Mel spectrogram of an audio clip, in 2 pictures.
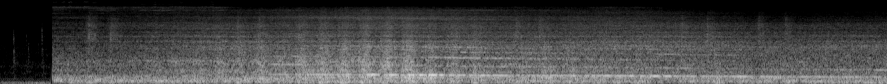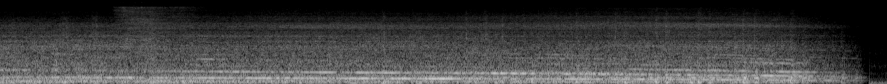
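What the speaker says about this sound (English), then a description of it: "35 3-car trains in service, however they are commonly found in 6-car consists." Brisbane commuter train in a train simulator, a steady rumbling run with rising and falling motor whine and faint wheel noise, sustained and loud for the whole stretch before cutting off, with no talk.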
